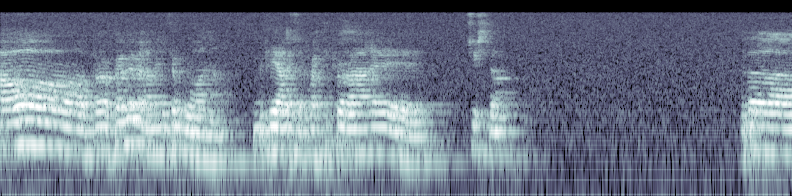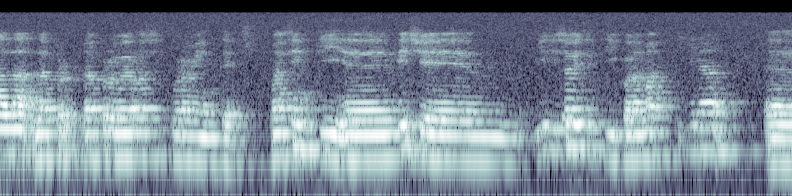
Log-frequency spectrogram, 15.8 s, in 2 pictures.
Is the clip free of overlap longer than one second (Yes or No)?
Yes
